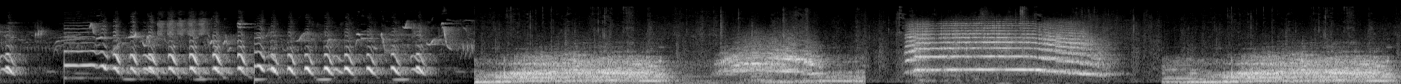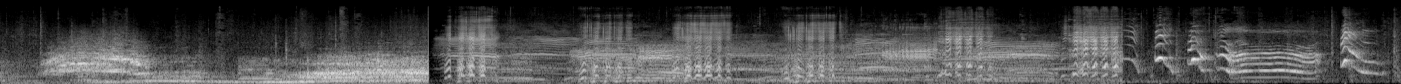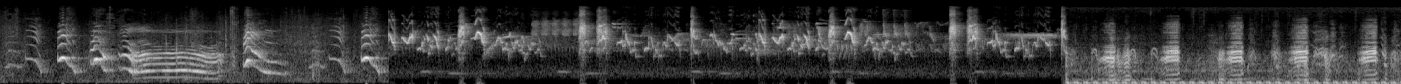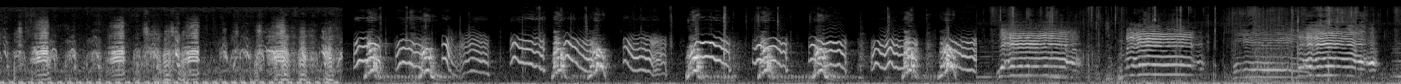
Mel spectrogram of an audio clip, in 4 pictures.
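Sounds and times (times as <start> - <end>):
high-pitched animal calls: 0.0 - 15.8, 16.4 - 26.4, 38.7 - 56.0
low hum: 4.8 - 8.7, 11.6 - 18.3, 38.7 - 56.0
goats bleating: 18.3 - 25.3, 38.7 - 45.8, 51.7 - 56.0
lamb bleating: 18.3 - 25.3, 51.7 - 56.0
ducks quacking: 18.4 - 25.2, 38.7 - 52.6.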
